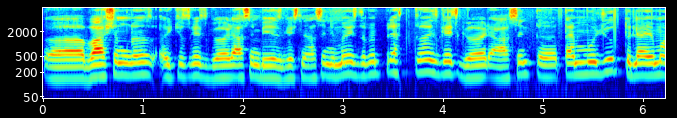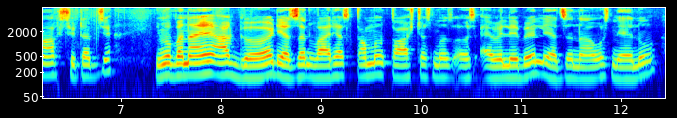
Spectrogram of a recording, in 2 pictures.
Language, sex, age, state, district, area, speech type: Kashmiri, male, 18-30, Jammu and Kashmir, Anantnag, rural, spontaneous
